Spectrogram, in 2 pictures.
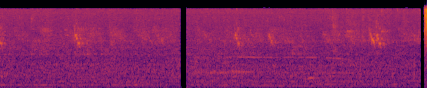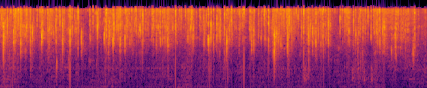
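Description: Quiet outdoor background with a few faint bird chirps. After a sudden cut about six seconds in, water runs from a wall tap and splashes loudly onto a wet concrete floor.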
